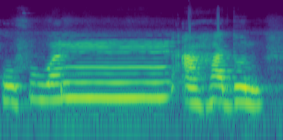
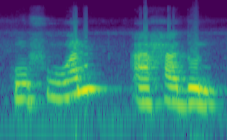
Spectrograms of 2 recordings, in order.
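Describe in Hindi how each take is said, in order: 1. 'ahadun' से पहले 'n' को रोककर नाक से पढ़ा जाता है। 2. 'ahadun' से पहले 'n' साफ़ और जल्दी पढ़ा जाता है, नाक में रोके बिना। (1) "गलत हो जाए क्योंकि गुन्ना हो जाएगा" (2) "गुन्ना नहीं करना है बल्कि हमें इजहार जाहिर करके पढ़ना है"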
